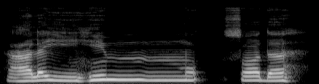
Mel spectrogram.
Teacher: علیهم مؤصده در اینجا ادغام شفوی. حرف میم یکم به حرف میم دویم در آورده از دماغ برآورده خوانده می شود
